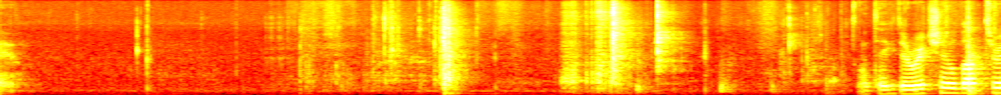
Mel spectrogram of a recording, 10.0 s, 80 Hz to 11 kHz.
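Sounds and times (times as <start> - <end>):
plastic clatter and scraping: 2.7 - 4.7.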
